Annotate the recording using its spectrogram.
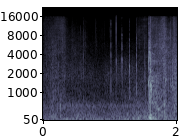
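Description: A bowstring creaks as it is drawn.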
